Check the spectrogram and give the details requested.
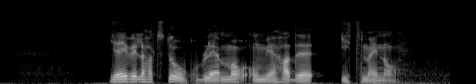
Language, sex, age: Norwegian, male, 21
